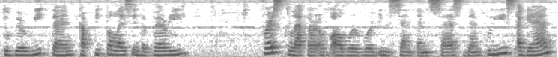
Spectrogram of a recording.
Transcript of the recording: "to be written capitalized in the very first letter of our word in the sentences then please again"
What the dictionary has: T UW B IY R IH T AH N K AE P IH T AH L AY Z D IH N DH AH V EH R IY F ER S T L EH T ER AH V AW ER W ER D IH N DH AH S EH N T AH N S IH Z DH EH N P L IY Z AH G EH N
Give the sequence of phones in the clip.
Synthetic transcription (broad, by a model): T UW B IY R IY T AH N K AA P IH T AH L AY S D IH N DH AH V EH R IY F ER S T L EH T ER AH V AW ER W ER D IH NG S EH N T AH N S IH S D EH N P L IY S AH G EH N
